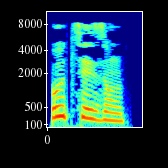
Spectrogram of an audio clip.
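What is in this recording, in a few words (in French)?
"haute saison", French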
